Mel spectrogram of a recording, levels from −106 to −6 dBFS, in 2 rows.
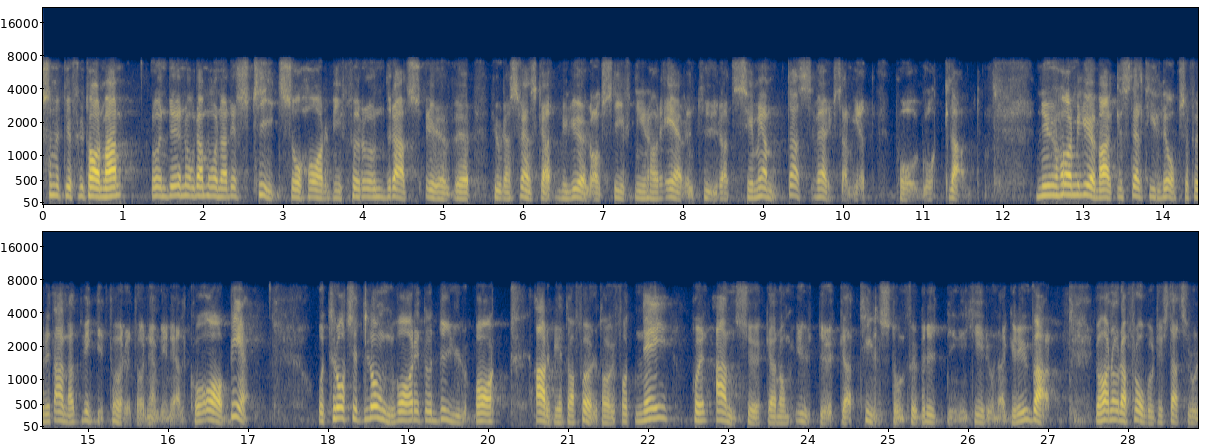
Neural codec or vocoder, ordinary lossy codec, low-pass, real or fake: vocoder, 22.05 kHz, 80 mel bands, HiFi-GAN; Opus, 16 kbps; 7.2 kHz; fake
